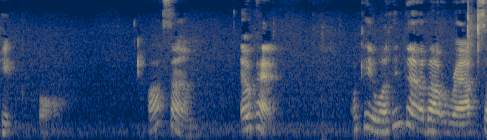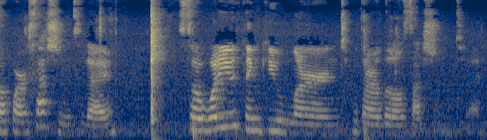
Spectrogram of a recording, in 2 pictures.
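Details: Adult female clinician; normal speech.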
